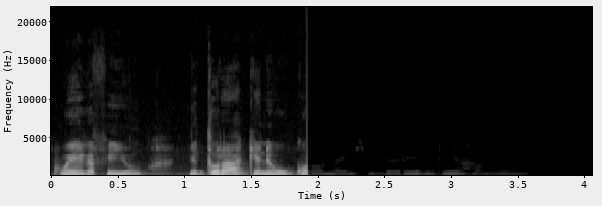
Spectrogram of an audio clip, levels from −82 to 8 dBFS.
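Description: Speech that jumps forward twice and then collapses to near-silence. At 0.30 to 0.32 s and again at 1.56 s the talker seems to lurch ahead, each time with a short smeared blip rather than a sharp click. These are compressed frames skipped: the decoder never played some frames, so the audio resumes later in the stream. The first jump loses roughly 70 ms and the second roughly 150 ms, which fits about three and about seven frames of 26.1 ms. The blur at each join comes from neighbouring frames overlapping. From 1.92 s to the end the speech cuts out abruptly rather than fading, leaving only a faint trace about 40 dB below its former level. This is an audio dropout to a faint residue, likely caused by the wanted signal being lost while the path after the break stayed live and carried only a weak leak of the sound.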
